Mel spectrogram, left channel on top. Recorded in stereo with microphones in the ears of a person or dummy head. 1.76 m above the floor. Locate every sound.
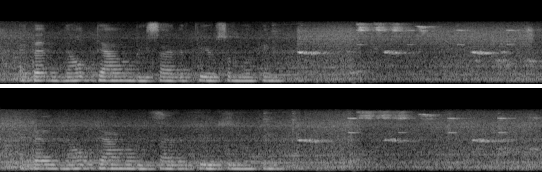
0.2 s a woman speaking: 80° left, 3 m; by 2.9 s 60° left (ahead or behind), 2 m
3.0 s a bird: 45° left (ahead or behind), 3.5 m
